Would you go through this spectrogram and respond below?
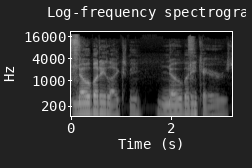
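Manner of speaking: cartoon donkey character voice. Teasing a friend by comparing them to a character: Eeyore voice. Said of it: "You're like Eeyore from Winnie the Pooh".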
